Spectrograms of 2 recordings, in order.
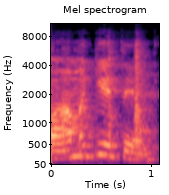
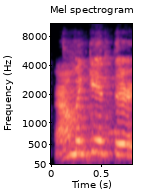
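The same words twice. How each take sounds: First: Said in the usual way. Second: Louder, higher, rallying the audience; I'ma get there, pitched up and pushed louder; hyped promise. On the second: Real, not acted. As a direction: call it out to y'all with a push.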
